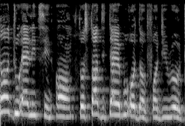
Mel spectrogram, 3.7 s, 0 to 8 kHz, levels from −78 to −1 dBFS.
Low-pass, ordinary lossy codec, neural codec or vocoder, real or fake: 7.2 kHz; none; none; real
